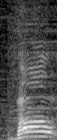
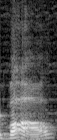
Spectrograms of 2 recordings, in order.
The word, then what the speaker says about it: Baal: Let's uh now what we want to do is lure ball or bow all the way up here. I think his name is supposed to be pronounced like bowel as in like bowel movements except without the W obviously.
